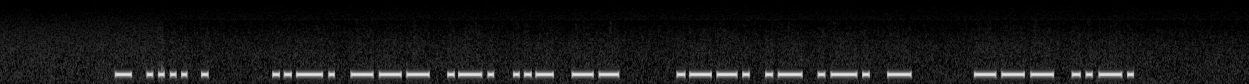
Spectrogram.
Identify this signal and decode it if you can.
Morse code, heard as a keyed tone, hand-sent with a straight key, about 20 wpm, 460 Hz. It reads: THE FORUM PART OF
